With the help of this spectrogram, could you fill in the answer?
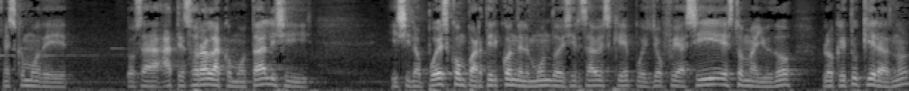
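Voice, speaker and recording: A normal speaking voice from a man at medium pitch, with fairly even intonation and a moderate pace. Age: 20s. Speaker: marketing student and bodybuilder. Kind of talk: casual chat.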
